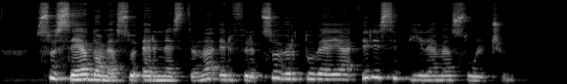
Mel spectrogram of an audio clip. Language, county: Lithuanian, Panevėžys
